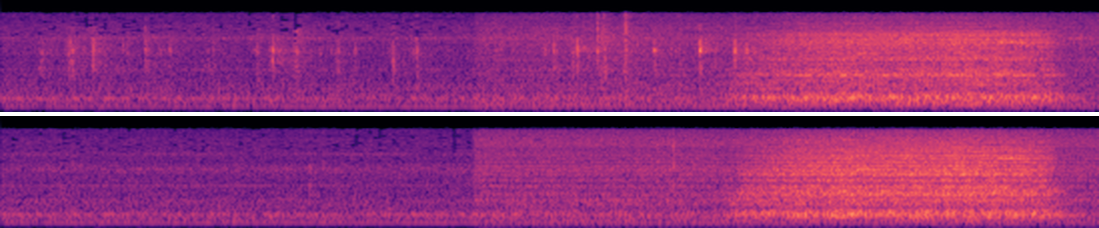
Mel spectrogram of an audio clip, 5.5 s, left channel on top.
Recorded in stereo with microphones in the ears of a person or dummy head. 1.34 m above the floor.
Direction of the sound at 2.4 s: 30° right (ahead or behind).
